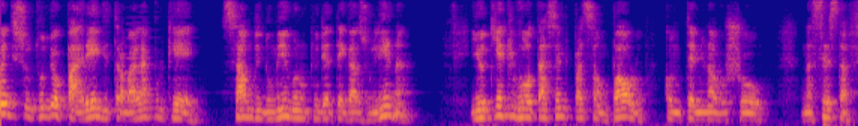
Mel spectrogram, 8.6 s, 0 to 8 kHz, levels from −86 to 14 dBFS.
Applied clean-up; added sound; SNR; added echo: neural mask model DeepFilterNet 3.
